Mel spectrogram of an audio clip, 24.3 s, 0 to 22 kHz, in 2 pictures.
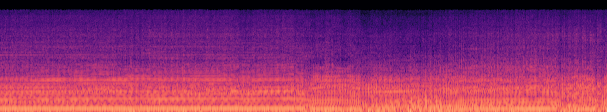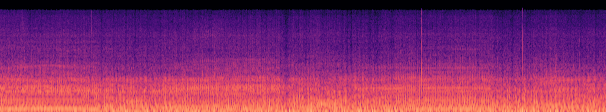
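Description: Yamaha R15's single-cylinder engine heard from the rider's seat at road speed: steady at first, then its pitch drops and climbs again several times as the throttle is closed and reopened through the gears, holds steady, and rises near the end as the bike accelerates.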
